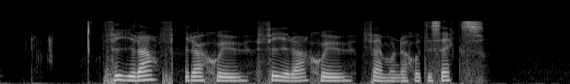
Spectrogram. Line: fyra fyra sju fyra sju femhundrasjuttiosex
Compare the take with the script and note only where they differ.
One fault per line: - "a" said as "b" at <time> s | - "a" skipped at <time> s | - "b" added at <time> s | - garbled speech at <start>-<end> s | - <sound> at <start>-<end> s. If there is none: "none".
- dropout at 1.7-1.9 s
